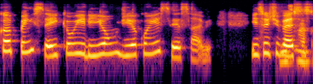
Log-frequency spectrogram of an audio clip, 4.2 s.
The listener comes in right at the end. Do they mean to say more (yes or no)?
no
